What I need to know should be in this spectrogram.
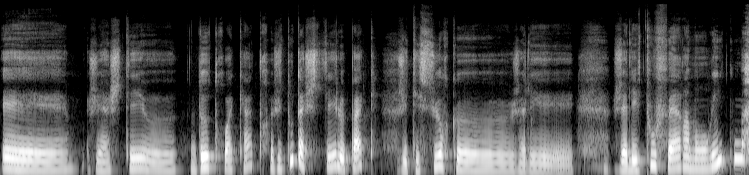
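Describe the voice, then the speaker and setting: A woman at a fairly low pitch with ordinary pitch variation, speaking at a very slow pace. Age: 60s. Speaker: retired nurse, cello student giving testimonial. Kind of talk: testimony. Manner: hesitant, many fillers and restarts.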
